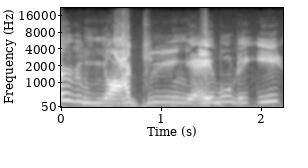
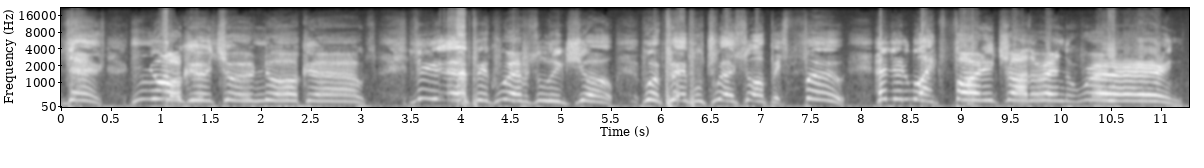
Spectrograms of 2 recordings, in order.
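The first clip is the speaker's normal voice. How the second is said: wrestling promo shout; 5 semitones higher than usual. Acted.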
